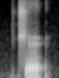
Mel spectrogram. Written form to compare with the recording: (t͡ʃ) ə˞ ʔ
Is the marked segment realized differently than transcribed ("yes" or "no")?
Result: no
